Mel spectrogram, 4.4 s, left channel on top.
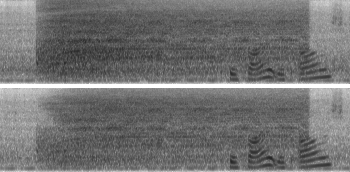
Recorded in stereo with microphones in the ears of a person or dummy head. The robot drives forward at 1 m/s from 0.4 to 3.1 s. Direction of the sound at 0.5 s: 70° left (ahead or behind).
